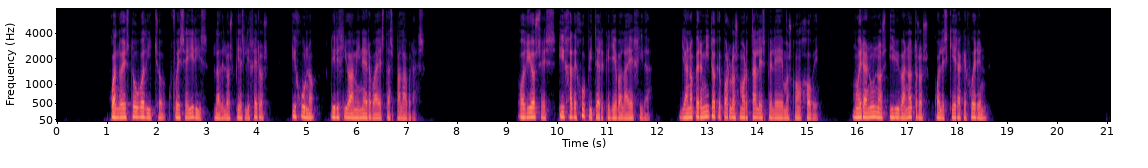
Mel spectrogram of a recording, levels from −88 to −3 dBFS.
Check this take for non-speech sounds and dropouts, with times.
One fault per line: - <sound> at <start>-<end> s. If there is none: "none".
none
